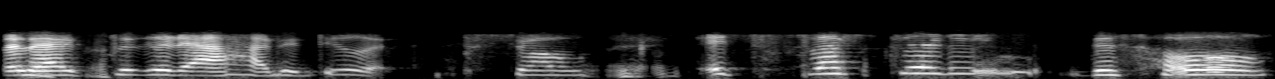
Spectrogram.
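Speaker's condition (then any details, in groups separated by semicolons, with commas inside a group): Cerebral palsy; birth onset, diagnosed at UCLA Medical Center, right hand affected, therapy from 18 months, lower back surgery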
